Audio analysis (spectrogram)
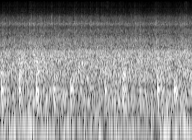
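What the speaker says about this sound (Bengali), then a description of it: "এই দেখুন কিরকম বৃষ্টি পড়তেছে, প্রচুর বৃষ্টি।" Heavy rain falls as a dense, steady hiss that is moderately faint and continuous through a brief moment, with no talk.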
